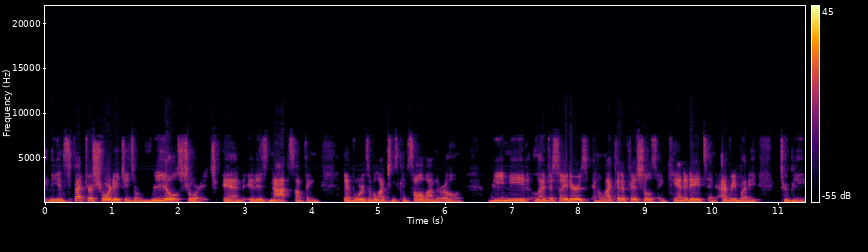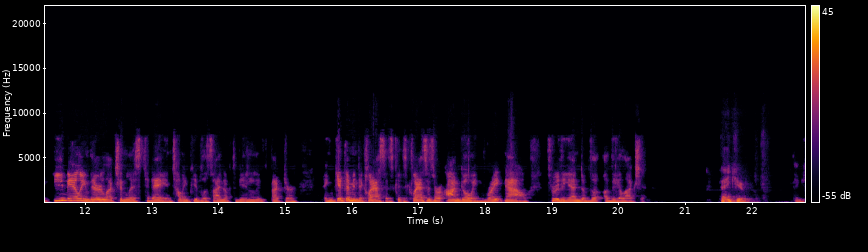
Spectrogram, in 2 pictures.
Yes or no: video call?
yes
